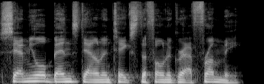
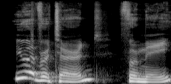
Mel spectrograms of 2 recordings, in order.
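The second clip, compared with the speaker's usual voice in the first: ghostly voice, high, greatly astonished; 5 semitones higher than usual. Narrator picks up the phonograph, and its voice speaks: ghostly voice, greatly surprised. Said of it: "the ghostly voice says with great surprise".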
